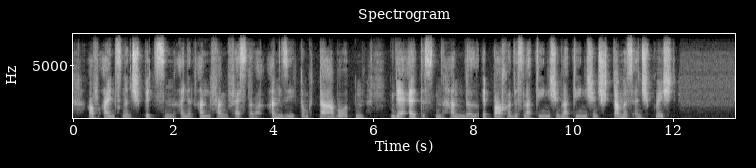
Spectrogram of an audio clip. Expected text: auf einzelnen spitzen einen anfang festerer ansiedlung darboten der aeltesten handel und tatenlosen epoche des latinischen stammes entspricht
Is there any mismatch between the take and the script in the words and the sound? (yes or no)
yes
